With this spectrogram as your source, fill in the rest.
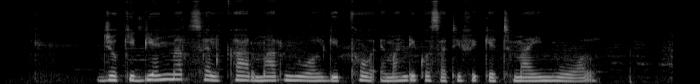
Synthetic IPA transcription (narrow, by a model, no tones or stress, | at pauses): d͡ʒokidjeɲmarsɛlkʰarmarɲwɔlɡɪt̪ʰɔʔɛmandɪkɔsatʰifiketmaiɲwɔl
